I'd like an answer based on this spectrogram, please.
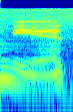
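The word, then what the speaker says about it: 丏: 跟盖字很容易弄混的是这一个免字，免字的国语注音是摸言免三声免，免是不见的意思。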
